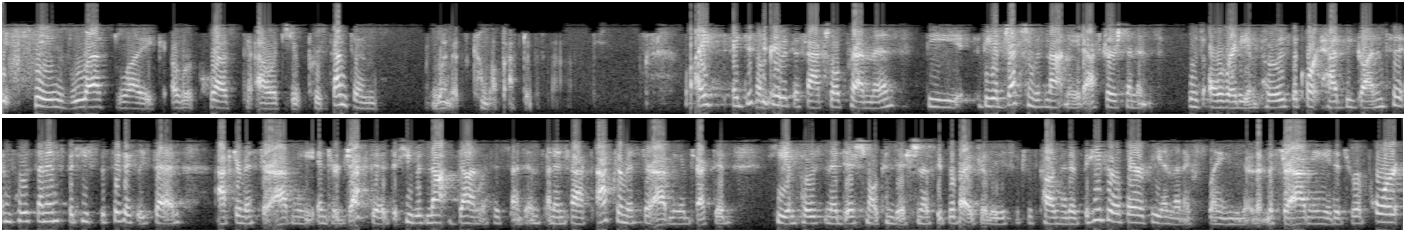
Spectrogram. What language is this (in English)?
English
